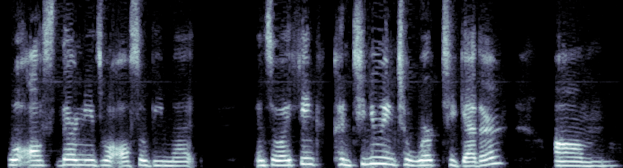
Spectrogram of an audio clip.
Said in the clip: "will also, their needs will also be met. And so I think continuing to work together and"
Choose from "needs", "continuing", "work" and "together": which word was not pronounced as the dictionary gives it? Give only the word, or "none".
none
